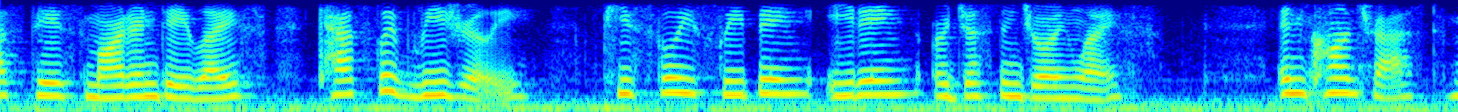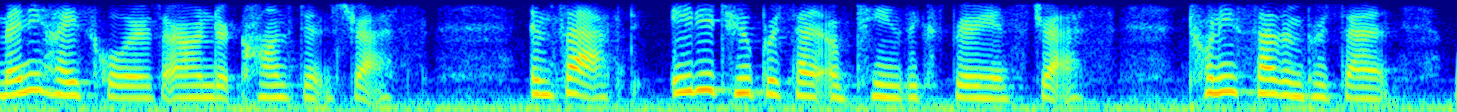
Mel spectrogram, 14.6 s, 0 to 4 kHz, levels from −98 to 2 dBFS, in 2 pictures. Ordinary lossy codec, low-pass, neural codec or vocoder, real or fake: Opus, 32 kbps; 3.6 kHz; none; real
